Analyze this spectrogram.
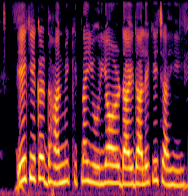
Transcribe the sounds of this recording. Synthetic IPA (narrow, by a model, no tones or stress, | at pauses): eːkeːkəɾd̪ʱaːnmẽkɪt̪najoːɾijaɔːɾɖaːiɖaːleket͡ʃaːɦie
